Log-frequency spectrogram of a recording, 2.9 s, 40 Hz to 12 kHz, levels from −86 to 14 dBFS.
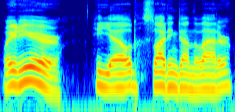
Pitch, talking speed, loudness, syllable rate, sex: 145 Hz, 165 wpm, -15 LUFS, 4.8 syllables/s, male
